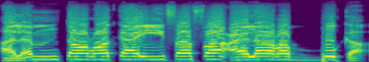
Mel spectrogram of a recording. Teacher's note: ഐൻ തൊണ്ടയുടെ മധ്യഭാഗത്ത് നിന്നാണ് വരേണ്ടത്. അത് ഫഅല അല്ലെങ്കിൽ ഫഅല എന്നൊന്നും ആയി പോകാൻ പാടില്ല.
